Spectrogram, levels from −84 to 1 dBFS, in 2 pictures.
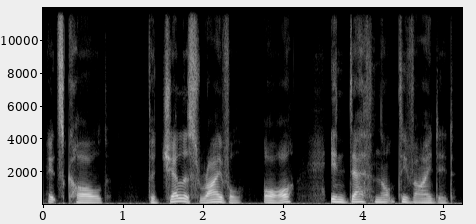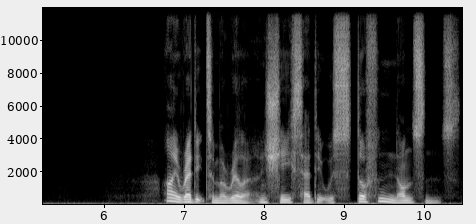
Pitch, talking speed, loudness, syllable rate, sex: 130 Hz, 130 wpm, -20 LUFS, 4.2 syllables/s, male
